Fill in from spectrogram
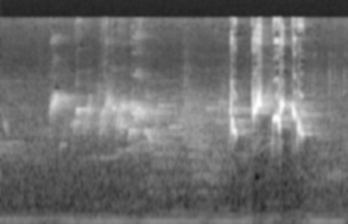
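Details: Red-whiskered bulbul in "master song" style with beautiful phrasing: soft warbling at first, then a loud, quick series of four or five bright, sharp chirped notes, with faint low hum beneath.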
